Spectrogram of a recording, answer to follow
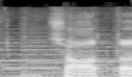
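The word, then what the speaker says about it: ちょっと: Sotto, the usual adverb we've seen. Accent on the first mora.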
